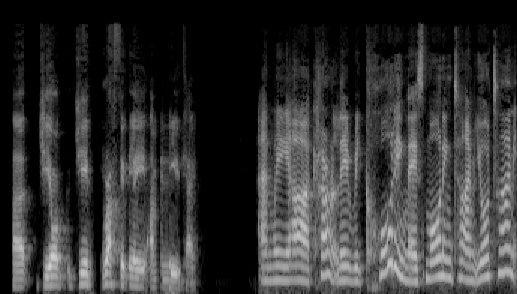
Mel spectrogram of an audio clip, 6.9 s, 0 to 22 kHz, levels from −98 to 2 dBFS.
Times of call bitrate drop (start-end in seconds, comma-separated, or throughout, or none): 1.95-5.80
